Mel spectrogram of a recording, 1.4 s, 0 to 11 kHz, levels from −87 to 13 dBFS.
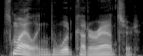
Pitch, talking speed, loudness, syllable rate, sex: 110 Hz, 170 wpm, -18 LUFS, 6.8 syllables/s, male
